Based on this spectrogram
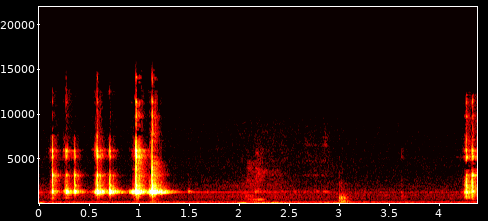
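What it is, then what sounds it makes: Wooden frog guiro. A hand-sized carved hollow wooden frog guiro with a ridged back is tapped with a wooden stick, giving seven short, hollow wooden knocks pitched around 1.3 kHz that grow louder and die away almost instantly. After about three seconds of silence, a brief cluster of quick, brighter clicks comes in near the end.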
